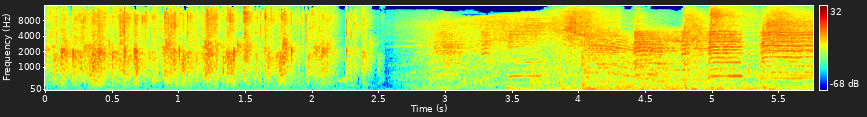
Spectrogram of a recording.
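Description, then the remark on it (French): A burst of crowd applause, dense and crackling, claps for a couple of seconds, then fades as a loud musical jingle swells in and takes over. “On vous applaudit”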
